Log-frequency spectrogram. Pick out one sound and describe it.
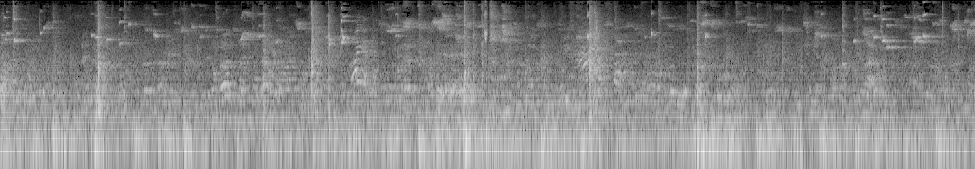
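Badminton rackets strike a shuttlecock with sharp pops in an echoing hall.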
